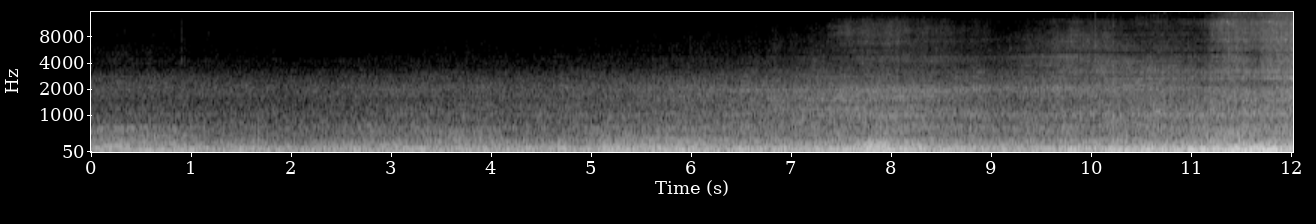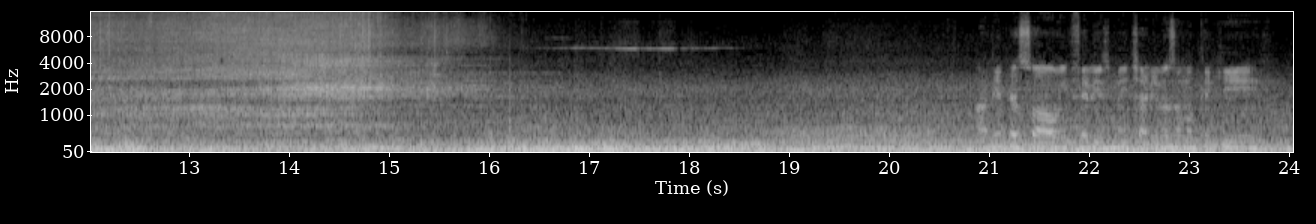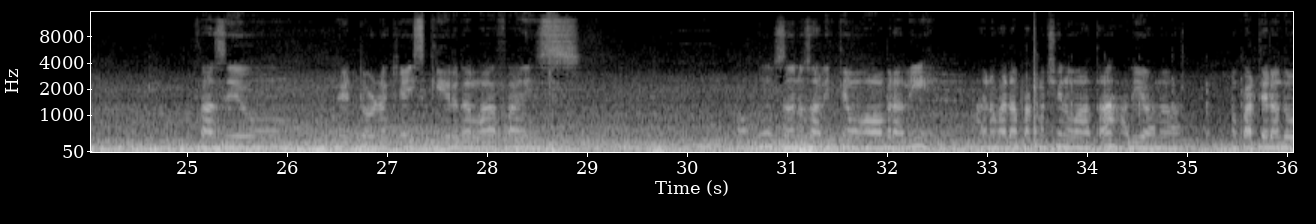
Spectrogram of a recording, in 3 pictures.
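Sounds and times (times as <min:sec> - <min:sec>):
car engine and road rumble: 0:00.0 - 0:36.0
road hiss: 0:07.6 - 0:16.4.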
